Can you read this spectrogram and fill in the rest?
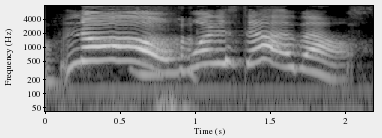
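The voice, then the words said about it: Yelling loudly. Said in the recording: “Stop yelling.”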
